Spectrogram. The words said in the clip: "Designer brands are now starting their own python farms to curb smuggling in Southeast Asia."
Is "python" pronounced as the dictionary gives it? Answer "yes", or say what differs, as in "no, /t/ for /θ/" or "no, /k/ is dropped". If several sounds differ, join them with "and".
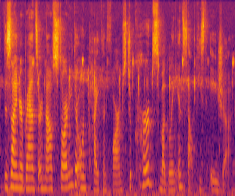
yes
